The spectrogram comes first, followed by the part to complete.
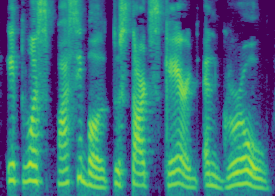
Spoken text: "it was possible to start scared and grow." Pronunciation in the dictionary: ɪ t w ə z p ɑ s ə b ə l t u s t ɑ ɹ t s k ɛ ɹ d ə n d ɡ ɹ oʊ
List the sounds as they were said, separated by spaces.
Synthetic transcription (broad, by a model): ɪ t w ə s p ɑ s ə b ə l t u s t ɑ ɹ t s k ɛ ɹ d ə n d ɡ ɹ oʊ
